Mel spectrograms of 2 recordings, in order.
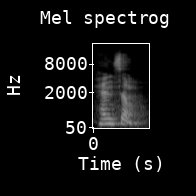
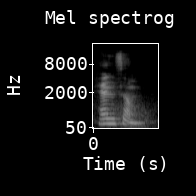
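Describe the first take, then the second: Both takes have the same delivery.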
